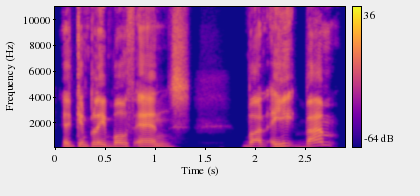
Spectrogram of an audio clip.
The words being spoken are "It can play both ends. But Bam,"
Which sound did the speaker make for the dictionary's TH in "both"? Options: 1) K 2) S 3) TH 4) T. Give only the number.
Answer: 3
